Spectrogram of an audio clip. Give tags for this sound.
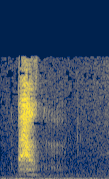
cat; meow; scrowl

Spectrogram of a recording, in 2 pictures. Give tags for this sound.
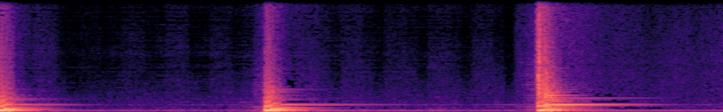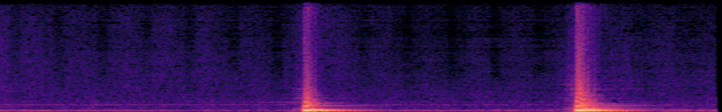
bathtub; hitting; inside; outside

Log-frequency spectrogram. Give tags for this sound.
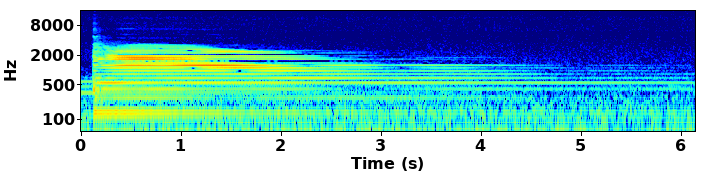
bass; tanpura; tanpuri; tanbura; ethnic; indian; swar-sangam

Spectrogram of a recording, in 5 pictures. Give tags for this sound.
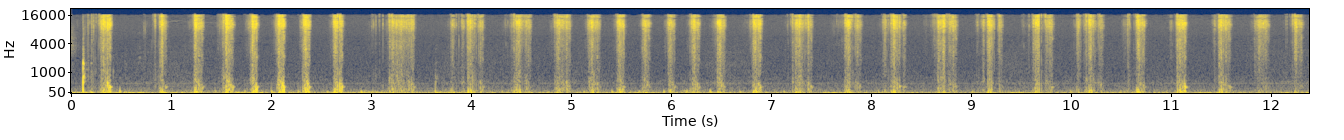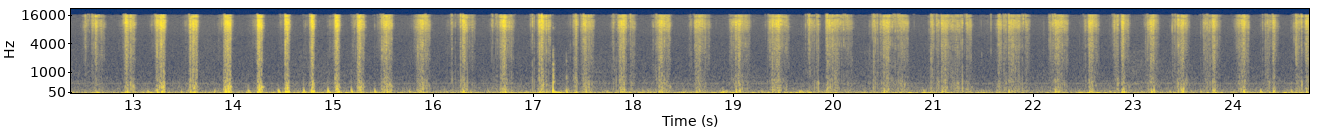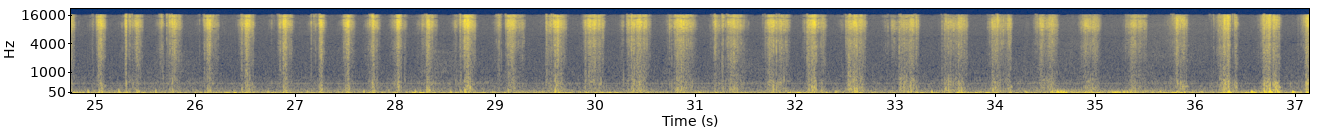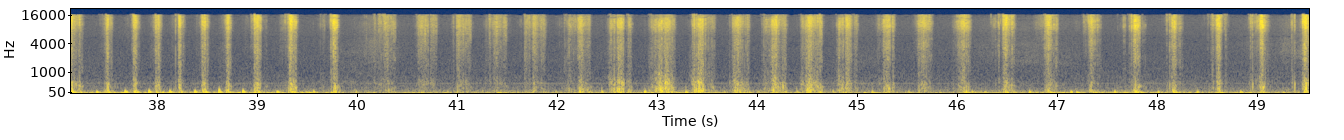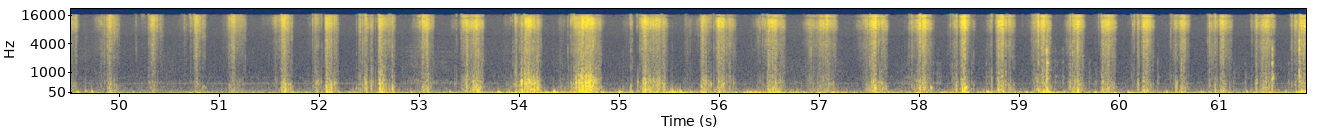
playing-with-toothbrush; toothbrush; toothbrush-bristles

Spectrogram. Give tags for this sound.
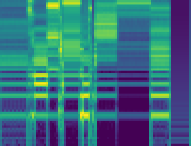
computer; loud; noisy; lo-fi; glitch

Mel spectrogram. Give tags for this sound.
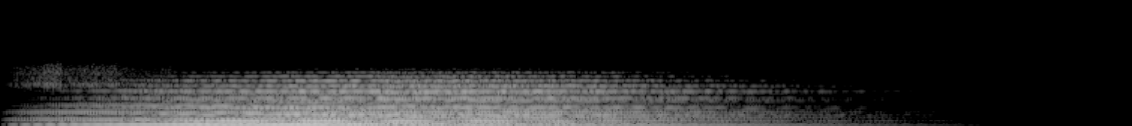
Dark; Atmosphere; Sound; Horror; Scary

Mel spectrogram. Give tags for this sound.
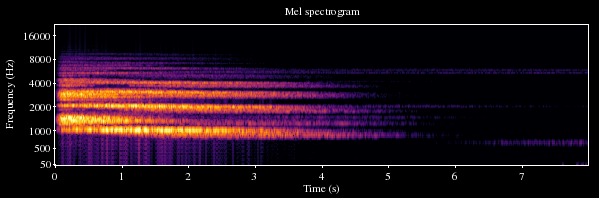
collab-1; cry; eerie; haunting; pad; scream; seagul; stretched; vocal; voice

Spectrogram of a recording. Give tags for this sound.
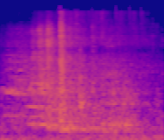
sample; gate; recording

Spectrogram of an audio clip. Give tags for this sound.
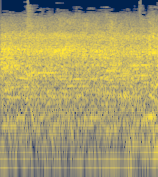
field-recording; loop; ocean-city

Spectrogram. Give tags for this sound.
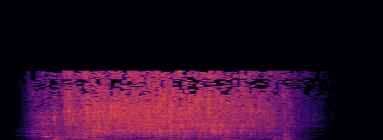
CZ; CZECH; PANSKA

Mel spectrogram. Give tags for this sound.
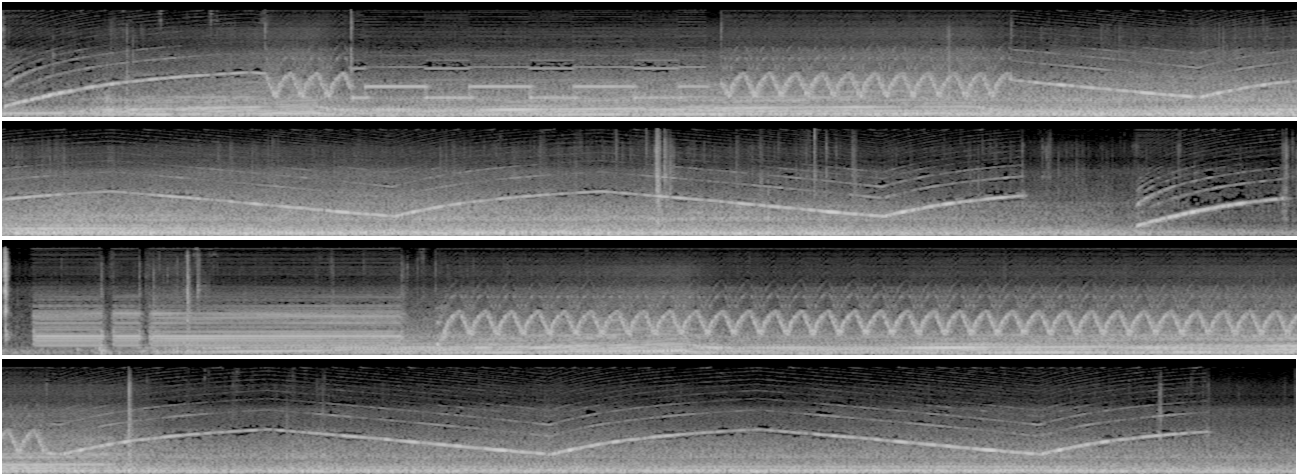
cop; on-board; police; cruiser; interior; engine; rev

